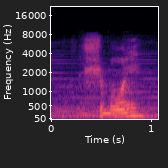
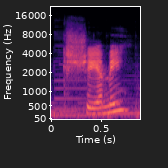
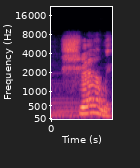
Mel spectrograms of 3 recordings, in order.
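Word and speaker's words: chamois: Like there's a cloth called a shem or shmoy. Shamoi. Oh wow. There's a word I don't know how to pronounce. Shammy. Shammy.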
